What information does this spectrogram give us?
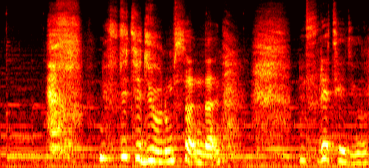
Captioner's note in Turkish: Ağlıyor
